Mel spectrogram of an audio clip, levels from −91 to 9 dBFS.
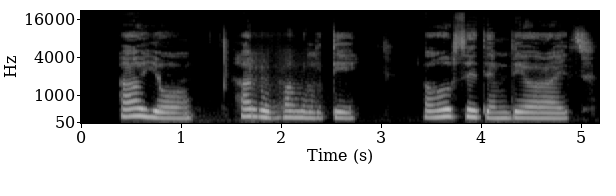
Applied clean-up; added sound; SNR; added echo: neural mask model DeepFilterNet 3.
